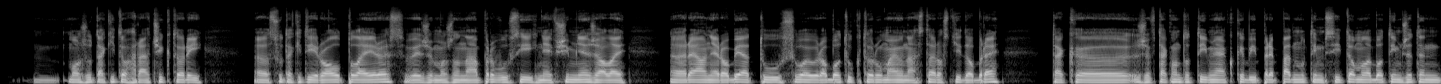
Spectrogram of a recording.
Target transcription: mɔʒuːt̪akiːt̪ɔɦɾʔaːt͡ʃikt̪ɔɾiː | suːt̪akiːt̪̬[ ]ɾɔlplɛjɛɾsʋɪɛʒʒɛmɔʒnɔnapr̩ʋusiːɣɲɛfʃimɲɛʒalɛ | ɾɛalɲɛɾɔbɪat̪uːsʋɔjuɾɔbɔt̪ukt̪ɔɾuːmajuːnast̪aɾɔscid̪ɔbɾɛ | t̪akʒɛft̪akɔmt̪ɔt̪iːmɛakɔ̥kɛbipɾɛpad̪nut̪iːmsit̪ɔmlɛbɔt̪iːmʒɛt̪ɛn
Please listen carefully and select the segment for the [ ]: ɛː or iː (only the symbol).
iː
